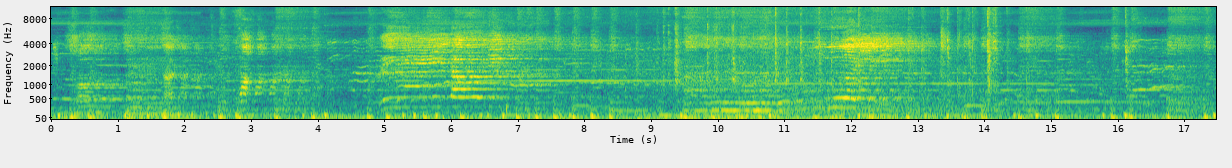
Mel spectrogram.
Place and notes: Buhou Rd., Zhuangwei Township, Yilan County - Karaoke
Karaoke, In the river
